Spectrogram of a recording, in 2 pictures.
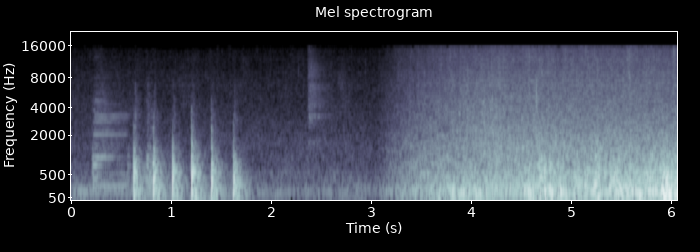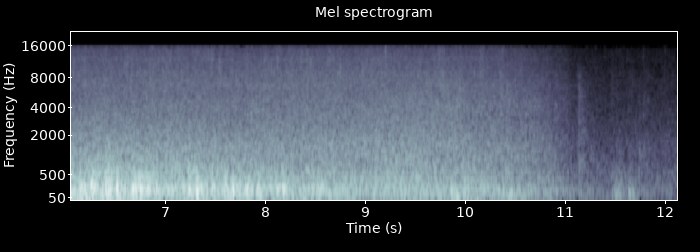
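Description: A quick run of banjo strums about a second in, then heavy rain with a deep rolling rumble of thunder that swells up, peaks midway and fades away before the end.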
